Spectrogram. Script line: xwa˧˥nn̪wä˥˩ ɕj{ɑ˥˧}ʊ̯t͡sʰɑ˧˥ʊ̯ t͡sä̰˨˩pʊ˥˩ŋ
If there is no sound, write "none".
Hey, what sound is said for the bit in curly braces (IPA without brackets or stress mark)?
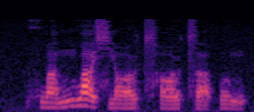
ɑ˧˥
